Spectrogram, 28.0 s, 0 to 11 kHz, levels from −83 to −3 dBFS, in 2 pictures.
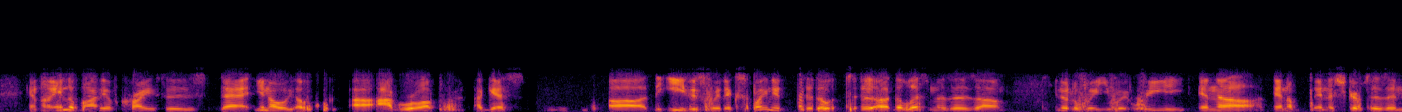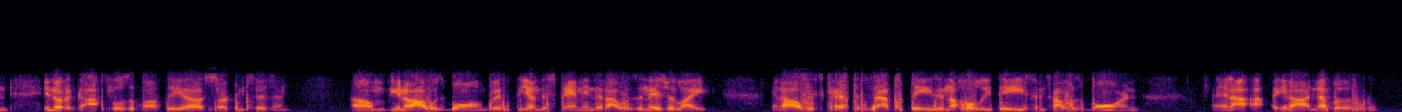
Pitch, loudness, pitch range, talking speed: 95 Hz, -27 LUFS, 95-100 Hz, 195 wpm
